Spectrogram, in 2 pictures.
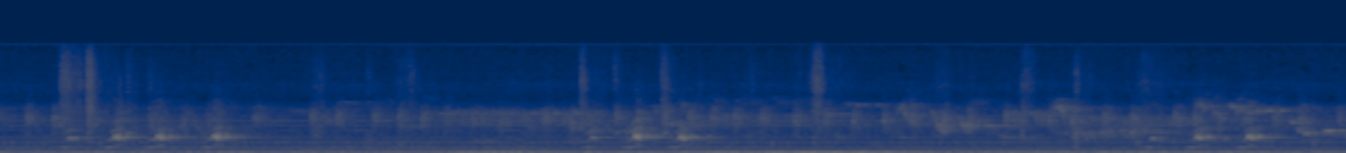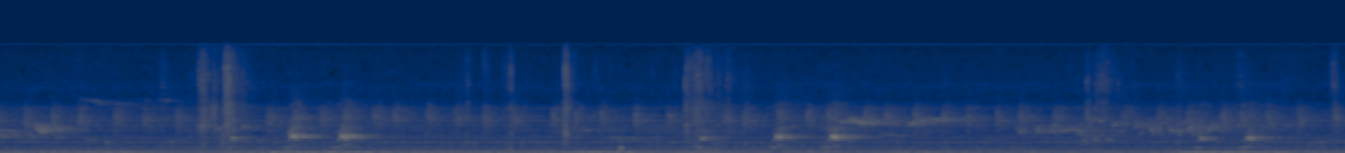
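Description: A bird calling short, high chirps in clusters of two to four, repeated about every three to four seconds, over a low steady rumble.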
